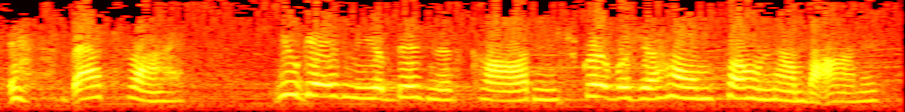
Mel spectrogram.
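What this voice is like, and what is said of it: Southern American accent. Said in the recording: “You had a southern accent. You still have it.”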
